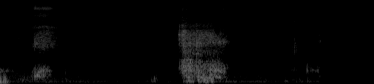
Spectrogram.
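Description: Two sharp sneezes, with a softer sniff between them and a small one after, in a quiet room.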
